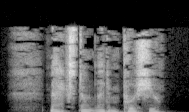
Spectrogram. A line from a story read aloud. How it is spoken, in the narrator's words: Caroline pleaded from behind him, her voice louder now, but still harsh and broken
